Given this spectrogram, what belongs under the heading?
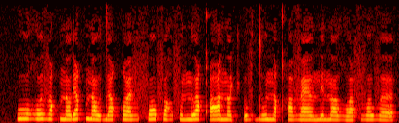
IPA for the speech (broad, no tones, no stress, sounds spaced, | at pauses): u ʁʷ ɪ v ɜ q n ɔ ɾ i q n ɒ ʊ̯ d ɜ qʷ ɛ v f ɔ f ɒ ʁ f ʊ n ʊ ə̯ qʼ ɑ n ɒ t͡ʃʼ ʊ v d u n ə qʰ ɒ v æ ə̯ n ɪ n ɒ ə̯ ʁʷ ɑ f v ʌ ʊ̯ v ɜ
